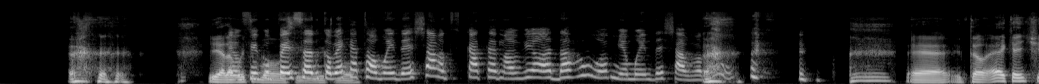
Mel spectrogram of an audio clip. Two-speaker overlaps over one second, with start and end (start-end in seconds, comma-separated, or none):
2.3-3.6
